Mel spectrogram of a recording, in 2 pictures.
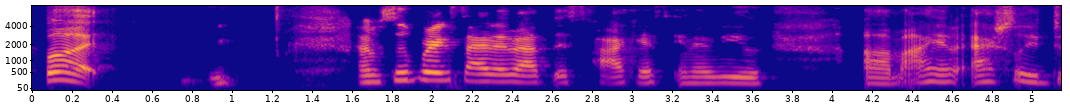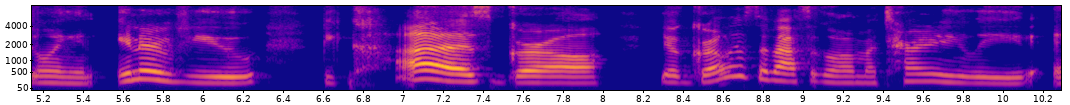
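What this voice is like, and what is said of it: Hoarse, nearly lost voice. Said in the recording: “as y'all could probably hear my voice, I actually lost my voice last week ... with me having my voice barely here”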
